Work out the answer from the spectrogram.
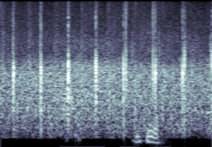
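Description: Applause greets a guest, a steady even clatter of many hands clapping, marked by regular sharper peaks across the short stretch.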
